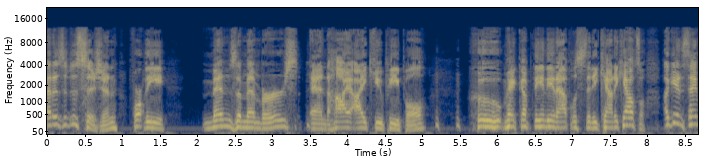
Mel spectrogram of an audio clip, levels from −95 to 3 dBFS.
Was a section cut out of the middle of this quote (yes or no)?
yes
